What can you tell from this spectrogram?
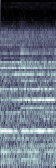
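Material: Nothing is struck.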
